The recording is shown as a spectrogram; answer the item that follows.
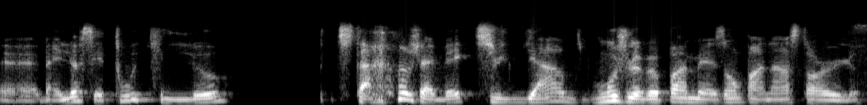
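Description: A man talks at a moderate pace and medium pitch. His pitch swings very widely. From Quebec, Abitibi-Témiscamingue. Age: 40s. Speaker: karate instructor and volunteer firefighter. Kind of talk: casual interview.

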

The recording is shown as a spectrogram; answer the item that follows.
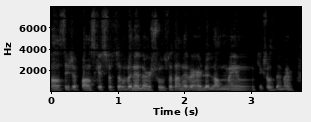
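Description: A man talks at a very fast pace in a medium pitch. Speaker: podcast co-host. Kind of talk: casual chat.

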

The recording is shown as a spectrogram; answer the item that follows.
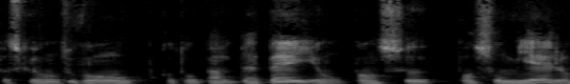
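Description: A man speaks at a fairly quick pace in a dark, mellow tone, with ordinary pitch variation. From France, rural farm. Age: 60s. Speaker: author and scientist. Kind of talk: casual interview. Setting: online voice call.

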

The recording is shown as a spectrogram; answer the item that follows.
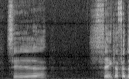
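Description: Speaking at a very slow pace, a man with a Saguenay–Lac-Saint-Jean accent is heard on a very clean recording with a silent background. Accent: Saguenay–Lac-Saint-Jean Quebec French. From Quebec, Lac-Saint-Jean. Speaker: truck driver. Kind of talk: casual interview.

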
